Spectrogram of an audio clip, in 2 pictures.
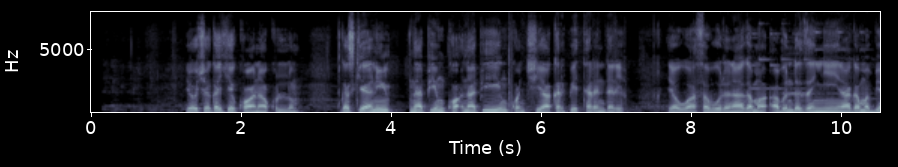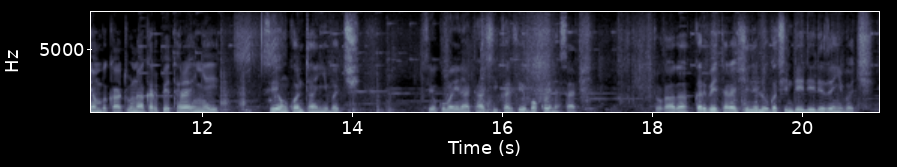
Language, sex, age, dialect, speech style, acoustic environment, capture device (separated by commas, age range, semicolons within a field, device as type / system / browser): Hausa, male, 25-34, Nigeria - Nigerian Standard, happy, silence, mobile / Linux / Chrome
